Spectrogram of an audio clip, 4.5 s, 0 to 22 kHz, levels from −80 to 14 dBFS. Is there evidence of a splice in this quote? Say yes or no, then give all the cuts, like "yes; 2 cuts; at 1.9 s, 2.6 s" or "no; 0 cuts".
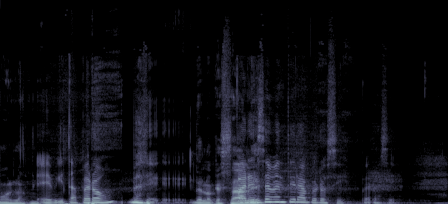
yes; 1 cut; at 1.2 s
